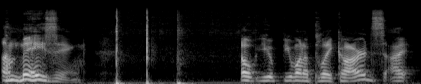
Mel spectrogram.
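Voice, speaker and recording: A man's voice: a little high, takes it slowly, fairly bright tone. A man hosting a live audio play, narrating backstage in a playful, effusive, mock-suspenseful theatrical manner. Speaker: host, director and adapter of a live audio play.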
